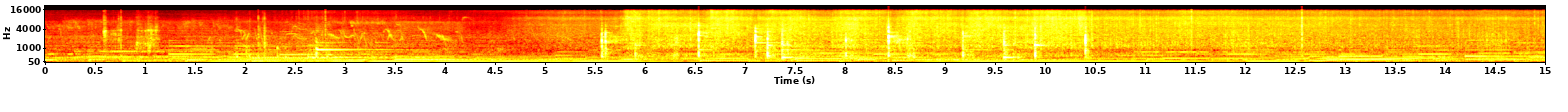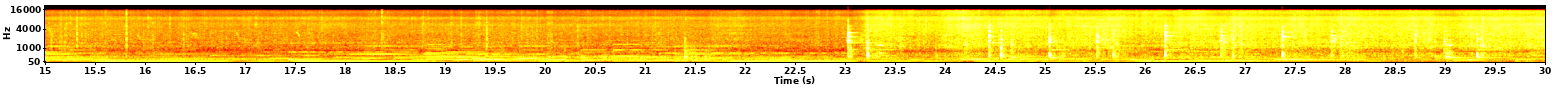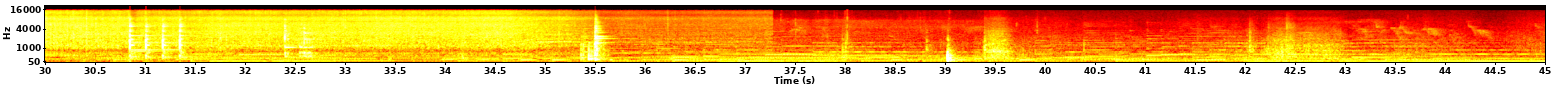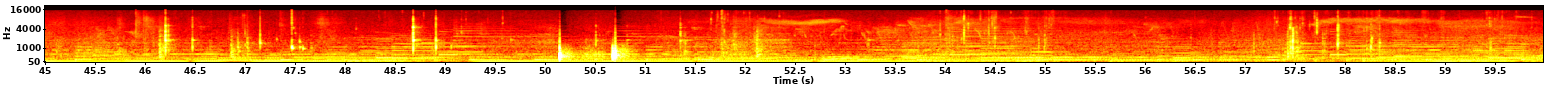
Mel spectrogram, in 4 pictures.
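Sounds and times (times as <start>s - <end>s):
broccoli sizzling in a pot: 2.5s - 39.0s, 51.0s - 56.2s, 57.2s - 59.9s.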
